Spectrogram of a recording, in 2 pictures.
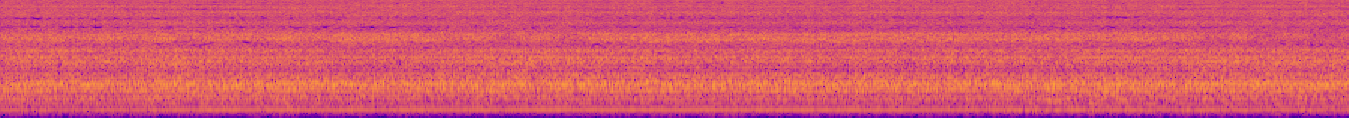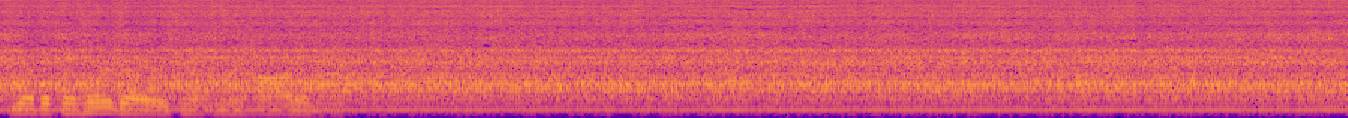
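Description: Water sprays hard from a nozzle against a surface with a loud, steady hiss.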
